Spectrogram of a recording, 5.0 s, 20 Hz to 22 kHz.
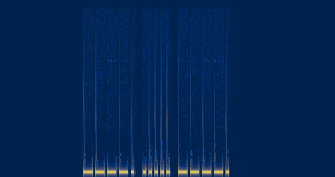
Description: Morse code, heard as a keyed tone, about 28 wpm, 700 Hz. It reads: 959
